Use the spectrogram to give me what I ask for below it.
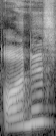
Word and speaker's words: honest: For example, an engine, an onion, an umbrella, an hour, an honest chap, or an honor. Though our, honest chap, honor, all these three words they begin with H, but H is silent in it.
